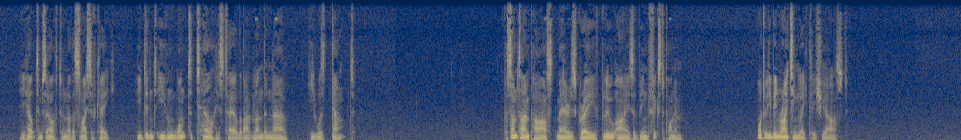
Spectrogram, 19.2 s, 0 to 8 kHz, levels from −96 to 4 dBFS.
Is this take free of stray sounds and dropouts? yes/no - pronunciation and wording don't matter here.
yes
